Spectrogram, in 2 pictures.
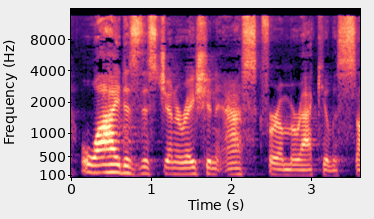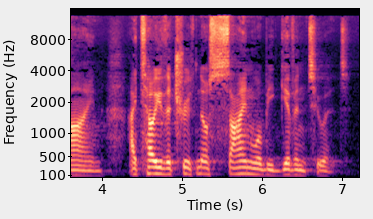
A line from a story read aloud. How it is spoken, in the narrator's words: he sighed deeply and said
